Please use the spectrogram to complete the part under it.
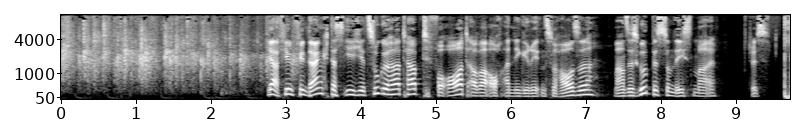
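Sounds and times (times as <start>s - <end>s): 
audience applause for a guest at a live event: 0.0s - 3.6s
speech: 2.8s - 9.6s.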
